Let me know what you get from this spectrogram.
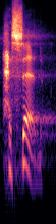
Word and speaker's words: hesed: If you want to hear how to say it properly, ask Pastor Andrew, okay? There's probably some throat to that that I'm not doing, okay? But in common Midwestern English, it's hesed, okay?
